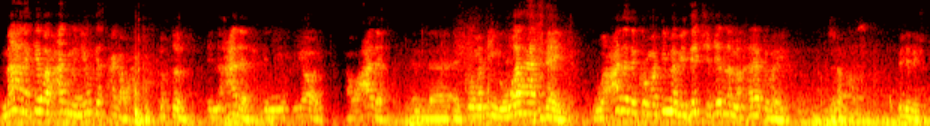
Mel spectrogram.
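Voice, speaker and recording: A man with an Egyptian Arabic accent giving a classroom lecture, asking the class questions and answering them himself, repeating key terms slowly. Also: fairly high pitch, narrow, tinny audio. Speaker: medical lecturer. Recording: roomy, distant, noisy hall recording.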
